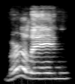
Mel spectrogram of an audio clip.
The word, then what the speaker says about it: Maryland: Yeah, that says Merlin. See, I learned how to say it in a different way. See, Merlin. M-U-R-A-L. Shouts to Baltimore for coming up with new words. Merlin. Maryland.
